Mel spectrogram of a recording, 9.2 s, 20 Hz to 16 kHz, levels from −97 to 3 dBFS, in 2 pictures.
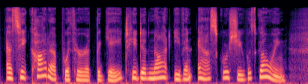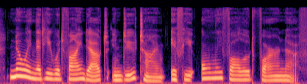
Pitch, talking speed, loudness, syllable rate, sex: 185 Hz, 215 wpm, -17 LUFS, 4.9 syllables/s, female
